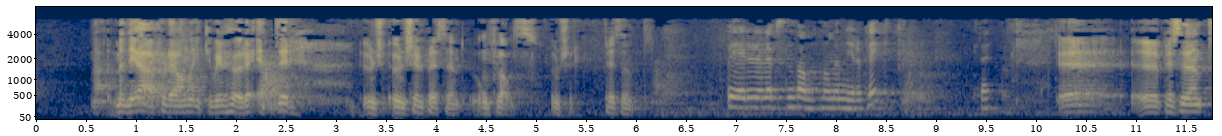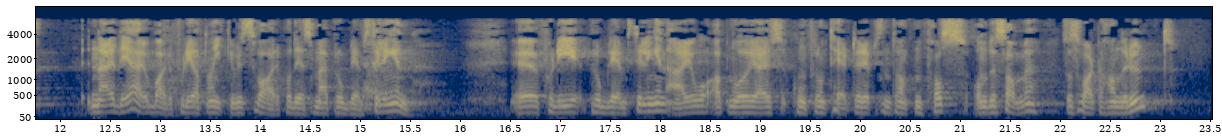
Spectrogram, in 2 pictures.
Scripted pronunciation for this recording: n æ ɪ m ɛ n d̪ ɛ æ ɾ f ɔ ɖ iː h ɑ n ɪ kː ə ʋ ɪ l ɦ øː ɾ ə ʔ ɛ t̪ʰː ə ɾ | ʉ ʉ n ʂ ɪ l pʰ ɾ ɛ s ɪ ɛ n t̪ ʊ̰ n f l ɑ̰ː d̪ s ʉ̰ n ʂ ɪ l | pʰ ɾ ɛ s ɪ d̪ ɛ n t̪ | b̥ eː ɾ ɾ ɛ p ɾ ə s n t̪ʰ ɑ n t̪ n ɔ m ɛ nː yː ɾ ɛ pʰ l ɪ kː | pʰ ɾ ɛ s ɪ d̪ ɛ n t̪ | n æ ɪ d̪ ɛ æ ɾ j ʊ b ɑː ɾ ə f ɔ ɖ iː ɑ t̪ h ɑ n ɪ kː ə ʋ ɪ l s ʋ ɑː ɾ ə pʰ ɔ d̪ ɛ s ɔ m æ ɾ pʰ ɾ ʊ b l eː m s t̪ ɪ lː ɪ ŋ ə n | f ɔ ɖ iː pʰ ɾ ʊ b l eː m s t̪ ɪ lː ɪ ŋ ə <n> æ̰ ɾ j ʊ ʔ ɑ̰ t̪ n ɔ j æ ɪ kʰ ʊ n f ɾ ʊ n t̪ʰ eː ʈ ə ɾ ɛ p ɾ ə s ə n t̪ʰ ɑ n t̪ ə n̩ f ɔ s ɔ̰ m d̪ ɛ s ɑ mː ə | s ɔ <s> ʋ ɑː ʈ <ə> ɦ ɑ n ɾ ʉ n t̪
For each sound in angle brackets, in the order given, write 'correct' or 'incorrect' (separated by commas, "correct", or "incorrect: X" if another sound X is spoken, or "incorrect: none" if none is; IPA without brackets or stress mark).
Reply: correct, correct, correct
